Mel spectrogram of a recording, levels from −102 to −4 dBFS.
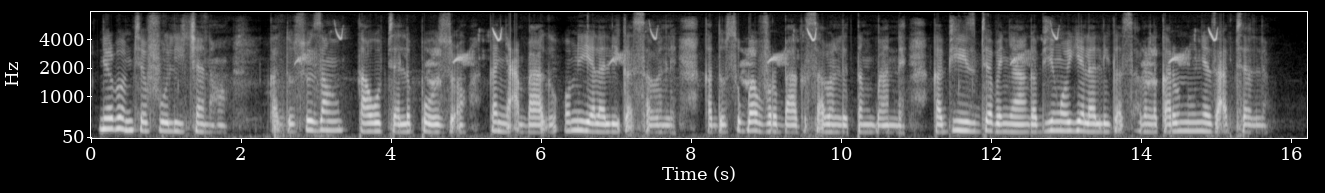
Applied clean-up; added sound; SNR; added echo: none; Bird; 10 dB; none.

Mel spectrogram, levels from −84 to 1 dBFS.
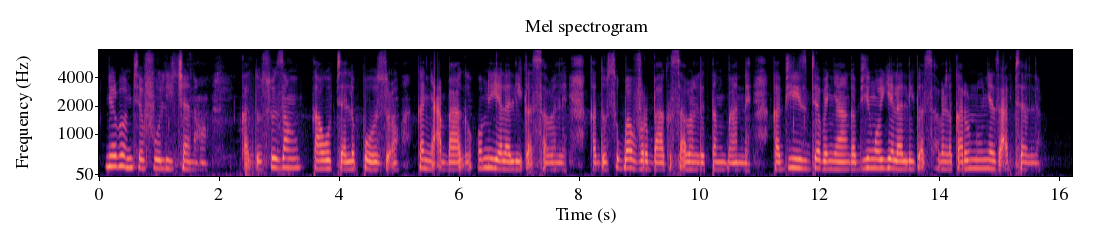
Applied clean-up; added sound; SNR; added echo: none; none; none; none.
